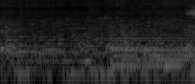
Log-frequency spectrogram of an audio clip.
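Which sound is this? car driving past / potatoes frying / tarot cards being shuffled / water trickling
water trickling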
